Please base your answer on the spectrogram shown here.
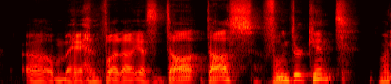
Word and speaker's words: Wunderkind: Oh man, but yes, Das Wunderkind. Am I pronouncing that right? Wunderkind, yeah.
